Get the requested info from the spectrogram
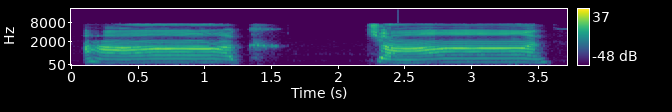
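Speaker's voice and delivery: आँख, चांद, सांप with long vowels sounded through nose and throat; nasalised vowels. Shown as a demonstration. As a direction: draw out the vowel of आँख, गाँव very slowly through open mouth and nose. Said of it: "गले से आवाज आ रही है और नाक से आवाज आ रही है।".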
